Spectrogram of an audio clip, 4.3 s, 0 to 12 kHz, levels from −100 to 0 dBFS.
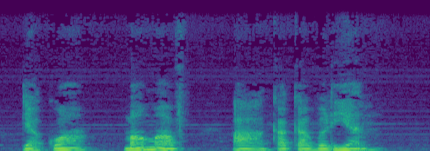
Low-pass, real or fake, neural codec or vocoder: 10.8 kHz; real; none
